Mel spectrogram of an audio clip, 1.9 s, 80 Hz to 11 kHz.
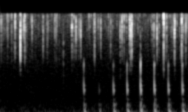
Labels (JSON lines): {"label": "biophony, knock", "recorder": "SoundTrap 300"}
